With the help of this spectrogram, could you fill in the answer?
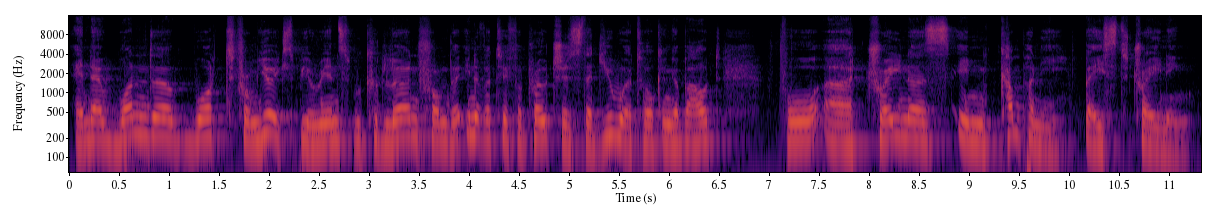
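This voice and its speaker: A man asks a formal question from the audience. His voice is high for a man, and he phrases things carefully and in a measured way without a script. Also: a little mellow. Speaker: audience member from a vocational training institute. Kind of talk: unscripted formal question to a panel.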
